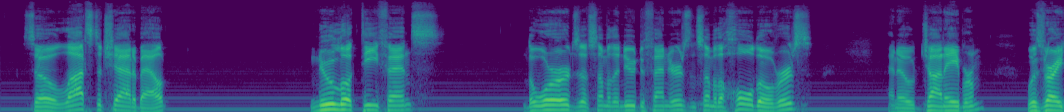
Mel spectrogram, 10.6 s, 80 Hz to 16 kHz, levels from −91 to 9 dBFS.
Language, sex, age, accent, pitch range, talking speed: English, male, 40-59, American, 130-180 Hz, 150 wpm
